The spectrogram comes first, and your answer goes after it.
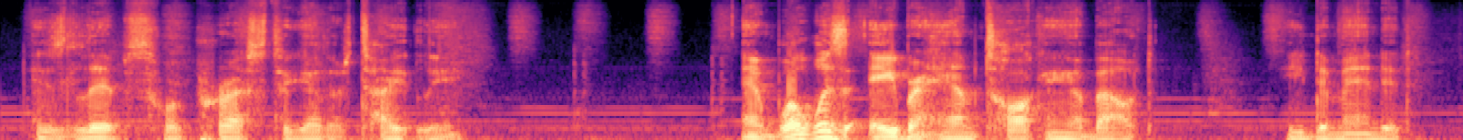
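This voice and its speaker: Over music in the background, a man with a very deep, low voice speaks in a monotone, flat delivery broken by long, frequent pauses. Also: moderate pace. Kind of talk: fiction audiobook narration. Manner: calm, cinematic.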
